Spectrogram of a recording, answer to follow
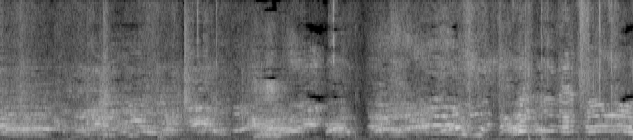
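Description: Several excited, high-pitched voices chattering and calling over one another, played back from a video on a laptop, with a steady low hum underneath.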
